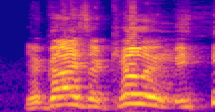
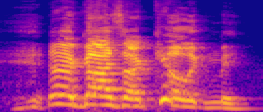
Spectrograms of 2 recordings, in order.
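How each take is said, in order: First: Said in the usual way. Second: Said through real laughter; cracking up at the chat; laughing. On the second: Real, not acted. Streamer laughing at chat comments.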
